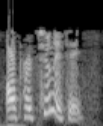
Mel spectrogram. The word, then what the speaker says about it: opportunity: 第一个字母 O 读作 O，而字母 U 要读它的本音 U，重音在字母 T 所在的音节，一起来读两遍吧， opportunity。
